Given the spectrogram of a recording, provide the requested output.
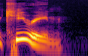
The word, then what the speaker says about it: Kirin: This is the Kirin. Now, it's pronounced Kirin, but you might recognize it from the way we pronounce it, Kirin beer.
